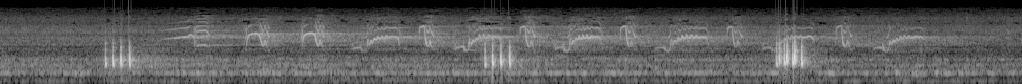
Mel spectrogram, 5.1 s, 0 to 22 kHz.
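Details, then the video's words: Male forest green tree frog on a Japanese hillside pond shore, early June 2021 late afternoon, calling to claim territory and attract females: three brief gritty croaks about 1.5 seconds apart over a busy chorus of whistled bird song. "Croaking Male of Forest Green Tree Frog"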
